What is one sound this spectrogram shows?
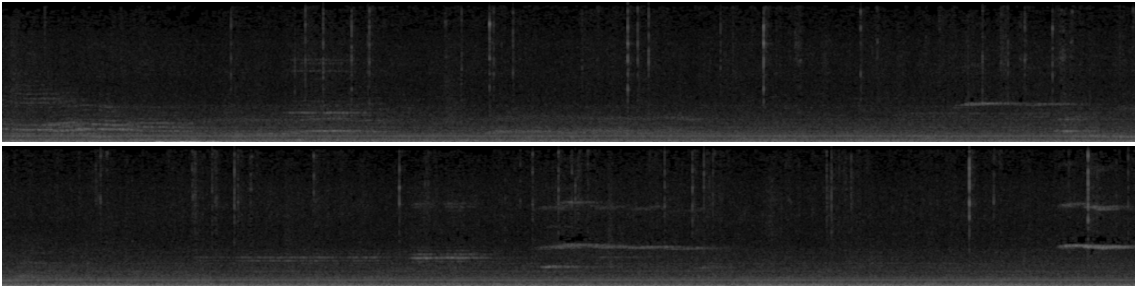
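Metal knitting needles click and tick softly as yarn is knitted.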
